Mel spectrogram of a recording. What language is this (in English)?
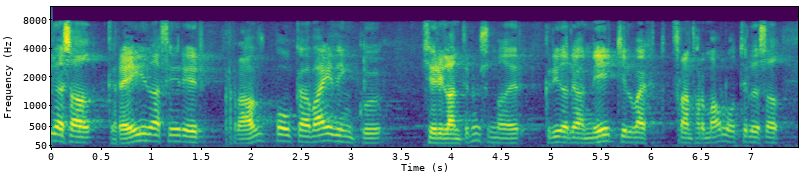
Icelandic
